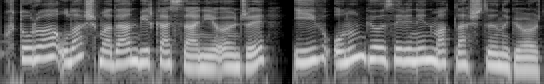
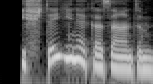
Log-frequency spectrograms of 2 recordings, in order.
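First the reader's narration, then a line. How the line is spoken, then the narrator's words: Plain. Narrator (Turkish): dedi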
